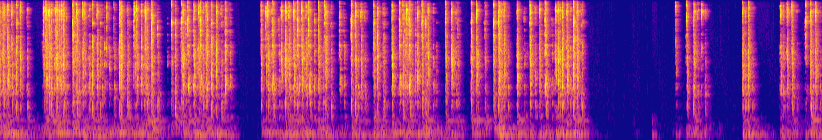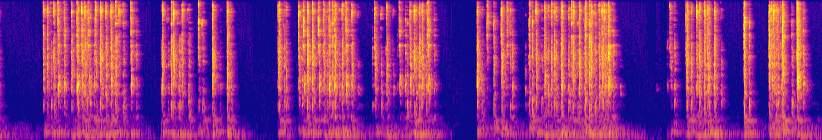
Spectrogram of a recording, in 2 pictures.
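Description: Typing on a computer keyboard: fast runs of keystrokes lasting several seconds each, broken by brief pauses, the longest about two seconds a little before halfway.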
